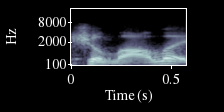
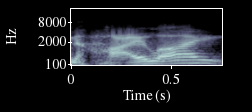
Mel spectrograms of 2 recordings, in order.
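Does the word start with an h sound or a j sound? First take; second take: j sound; h sound. First: It starts with a hard j sound. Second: It starts with an h sound. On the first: The speaker calls it wrong. "they didn't even know how to pronounce it" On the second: The speaker calls it right. "you mean highlight?"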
